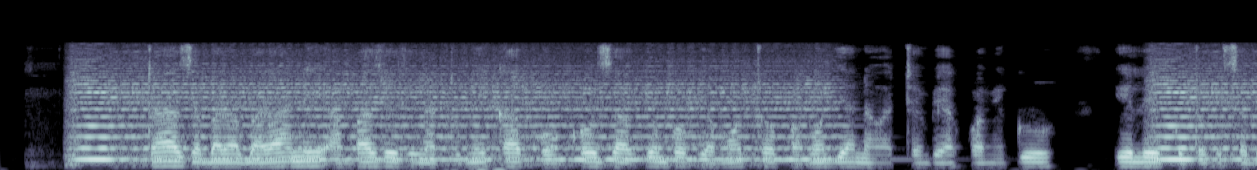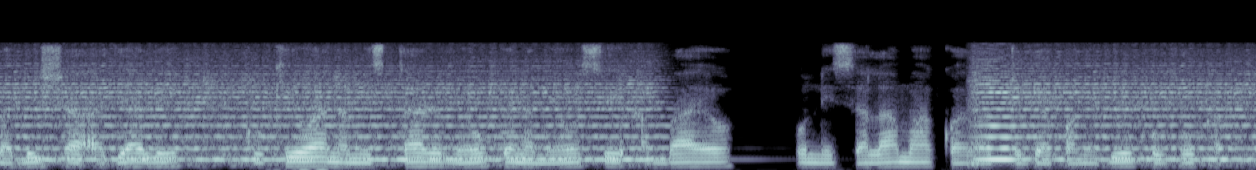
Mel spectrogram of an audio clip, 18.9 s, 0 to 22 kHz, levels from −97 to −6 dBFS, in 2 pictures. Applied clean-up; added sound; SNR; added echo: none; Bowed string instrument; 1 dB; none.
